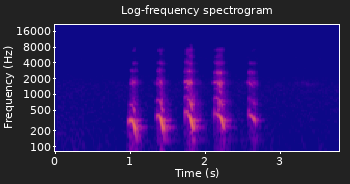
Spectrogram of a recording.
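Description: An older man laughs over an online call.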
